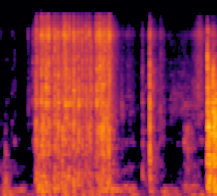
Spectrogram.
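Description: A deck of tarot cards being shuffled: a dense rush of flicking cards lasting about a second, followed by a few separate light card taps.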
